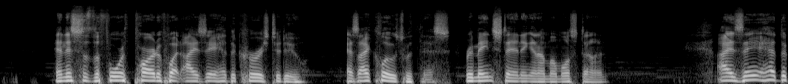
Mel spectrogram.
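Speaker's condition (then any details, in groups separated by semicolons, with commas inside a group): No condition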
